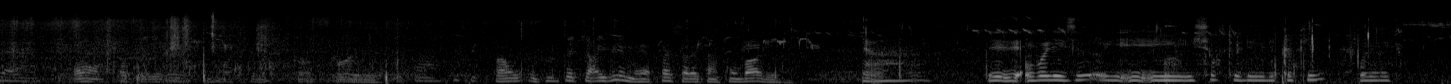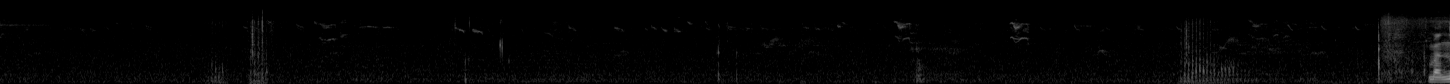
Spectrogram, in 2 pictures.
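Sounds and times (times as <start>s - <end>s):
faint forest ambience: 0.0s - 29.0s
soft clicks: 12.8s - 13.9s.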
